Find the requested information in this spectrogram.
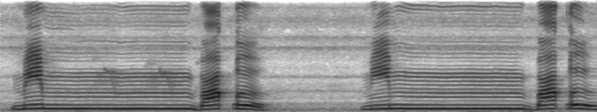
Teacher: میم کے نیچے دیر ہے اور نون ساکن ہے، نون ساکن کے بعد با آ رہا ہے، تو یہاں پہ بھی ہم نون کے بعد کو با نون کی آواز کو میم میں بدل کر پڑھیں گے اور غنہ کرتے ہوئے با ادا کریں گے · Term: اقلاب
